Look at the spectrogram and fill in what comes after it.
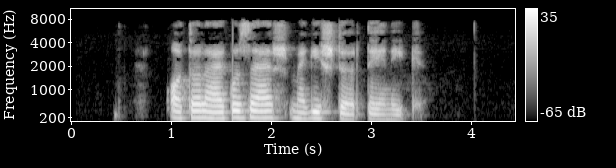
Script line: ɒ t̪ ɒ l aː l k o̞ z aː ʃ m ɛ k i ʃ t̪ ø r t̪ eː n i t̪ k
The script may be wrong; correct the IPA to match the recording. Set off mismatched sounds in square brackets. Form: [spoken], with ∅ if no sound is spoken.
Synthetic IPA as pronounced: ɒ t̪ ɒ l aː l k o̞ z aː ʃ m ɛ [ɡ] i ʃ t̪ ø r t̪ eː n i [∅] k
